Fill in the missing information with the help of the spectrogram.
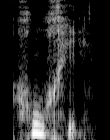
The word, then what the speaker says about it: Chuchi: Das K wird häufig wie Ch in doch ausgesprochen. Das Wort Küche wird zur Chuchi.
